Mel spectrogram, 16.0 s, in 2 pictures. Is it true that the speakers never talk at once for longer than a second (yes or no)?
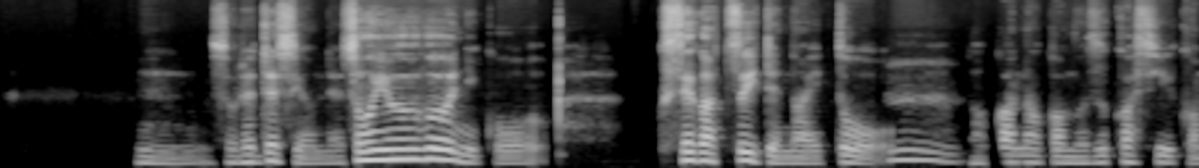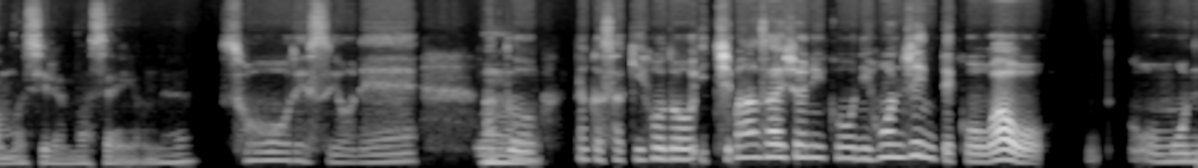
yes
